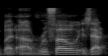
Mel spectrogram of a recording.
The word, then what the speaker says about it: Rufo: You talked about, and I might be pronouncing his name wrong, but Rufo, is that correct?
